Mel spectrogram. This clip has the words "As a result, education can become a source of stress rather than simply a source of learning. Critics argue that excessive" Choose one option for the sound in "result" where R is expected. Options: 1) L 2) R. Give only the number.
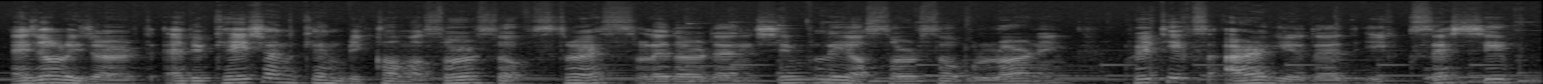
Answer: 1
